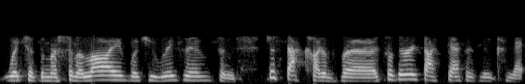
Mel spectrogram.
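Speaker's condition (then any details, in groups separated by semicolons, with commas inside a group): Cleft palate; congenital cleft palate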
